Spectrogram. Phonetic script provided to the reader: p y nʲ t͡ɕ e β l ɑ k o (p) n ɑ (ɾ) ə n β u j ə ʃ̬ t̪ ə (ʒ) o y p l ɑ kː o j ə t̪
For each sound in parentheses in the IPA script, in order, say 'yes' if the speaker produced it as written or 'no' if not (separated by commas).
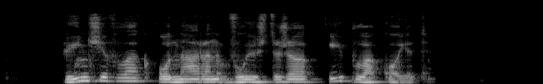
no, yes, yes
